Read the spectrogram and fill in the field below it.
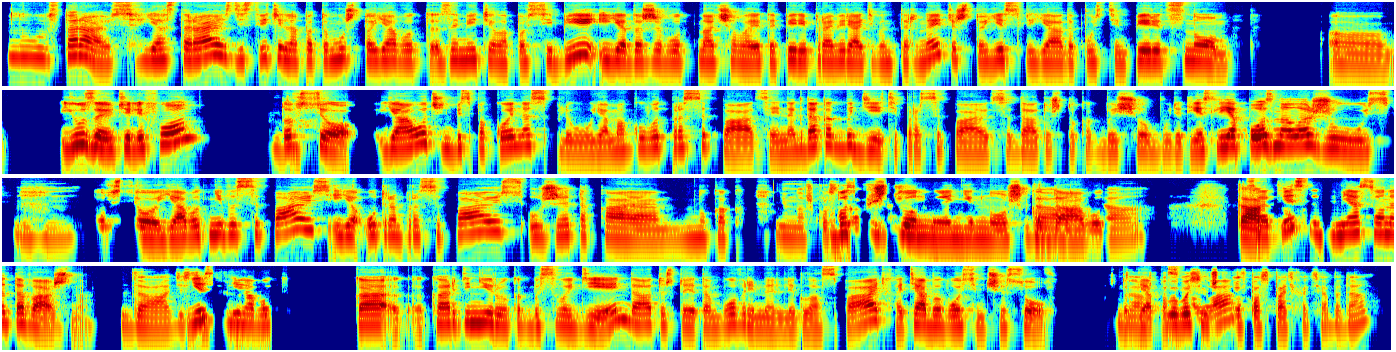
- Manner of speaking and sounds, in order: tapping; in English: "юзаю"
- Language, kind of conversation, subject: Russian, podcast, Как ты справляешься со стрессом в обычный день?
